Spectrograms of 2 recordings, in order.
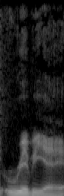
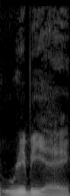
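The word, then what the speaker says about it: Rebillet: How do you pronounce his last Riboulet. name? Apparently Riboulet. it's Ribier. I finally heard Ribier. him Okay. say the name himself, Ribier. and I believe he said Ribier.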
